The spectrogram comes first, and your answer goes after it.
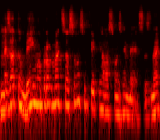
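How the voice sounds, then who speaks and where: This voice belongs to a man. Its pitch rises and falls in a normal way. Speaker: migration researcher. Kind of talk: online academic talk. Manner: hesitant fillers.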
